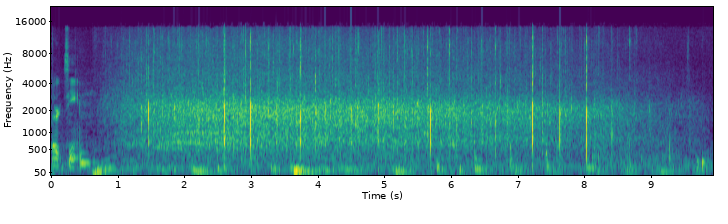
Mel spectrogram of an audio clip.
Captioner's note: applause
